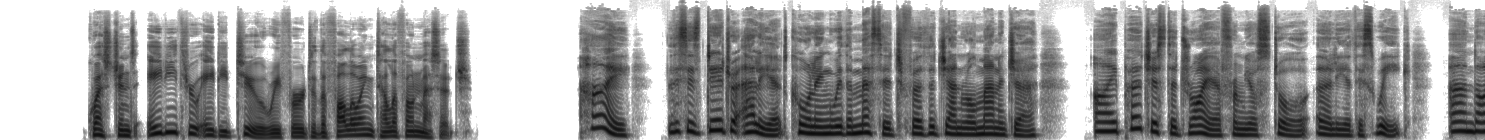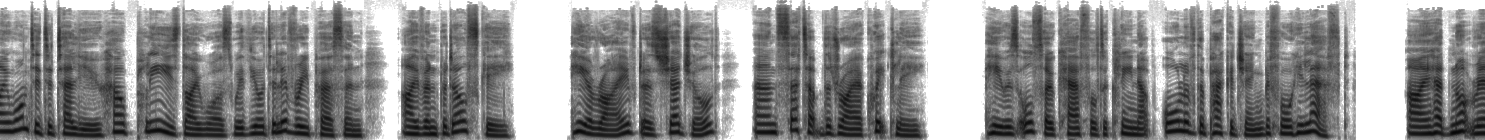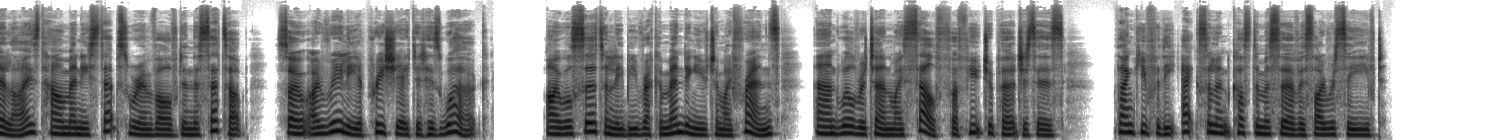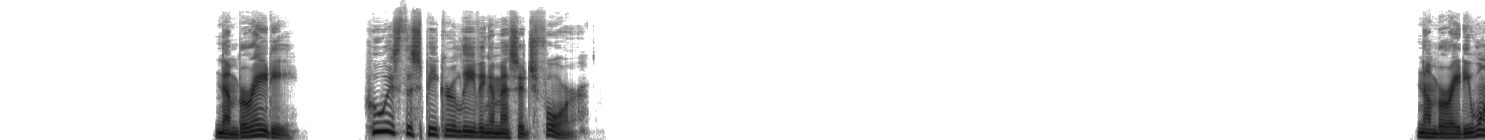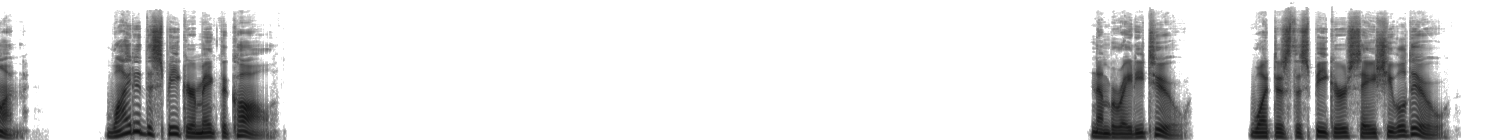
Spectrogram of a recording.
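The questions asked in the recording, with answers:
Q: Who is the speaker leaving a message for?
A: The general manager

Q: Why did the speaker make the call?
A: To praise the delivery person, Ivan Podolsky

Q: What does the speaker say she will do?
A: Recommend the store to friends and come back for future purchases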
